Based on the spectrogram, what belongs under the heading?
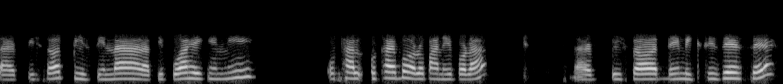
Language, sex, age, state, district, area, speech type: Assamese, female, 18-30, Assam, Nalbari, rural, conversation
